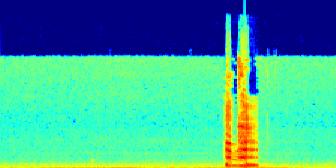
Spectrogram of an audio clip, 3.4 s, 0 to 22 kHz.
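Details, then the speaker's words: Single loud, abrupt voiced hiccup from an adult sitting in his truck with the engine running, about 10 minutes into a hiccup bout he says is painless; hiccup. "And no, they are not painful. They don't hurt. They're just really loud."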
